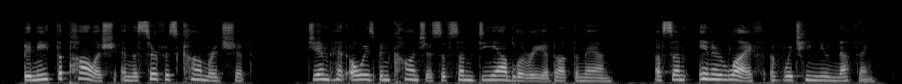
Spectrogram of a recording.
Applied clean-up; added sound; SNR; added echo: none; none; none; none.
